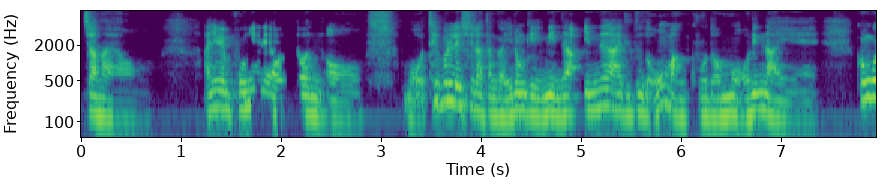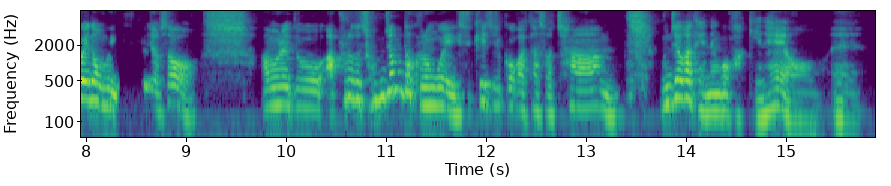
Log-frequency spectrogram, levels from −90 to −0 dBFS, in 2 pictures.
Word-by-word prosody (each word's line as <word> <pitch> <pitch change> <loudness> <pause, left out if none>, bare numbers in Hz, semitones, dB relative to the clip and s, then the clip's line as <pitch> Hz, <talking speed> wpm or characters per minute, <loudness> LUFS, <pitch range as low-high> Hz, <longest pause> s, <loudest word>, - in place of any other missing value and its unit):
있잖아요. 110 -6 -1 0.6
아니면 165 -1 0
본인의 160 0 -1
어떤 130 0 -1
어 105 -2 -5 0.4
뭐 - - -6
태블릿이라든가 185 - +1
이런 150 +5 +1
게 140 - -1
이미 130 +3 +3
있느 130 0 0 0.2
있는 160 +4 0
아이들도 145 -3 +1
너무 125 - -2
많고 120 +1 -2
너무 125 +2 0
어린 150 +5 +1
나이에. 110 -4 -3 0.4
그런 235 +3 +4
거에 250 -1 +10
너무 215 -6 +3
익숙해져서 400 +8 -2 0.6
아무래도 175 -2 -1
앞으로도 245 -1 +2
점점 265 +10 +1
더 310 -1 +3
그런 190 0 +2
거에 185 -4 +2
익숙해질 190 +9 -4
것 185 - -2
같아서 150 -4 -3
참 165 -3 -1 0.4
문제가 250 +6 +5
되는 145 -3 0
것 150 - +2
같긴 125 -3 -6
해요. 105 - -1
예. 105 -3 -8
150 Hz, 345 characters per minute, -23 LUFS, 125-185 Hz, 0.6 s, 거에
